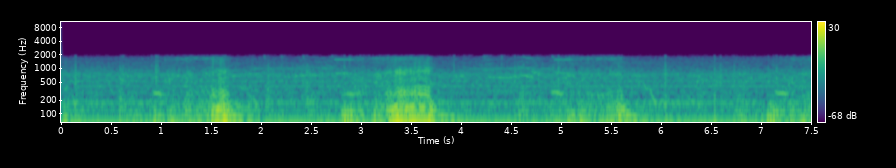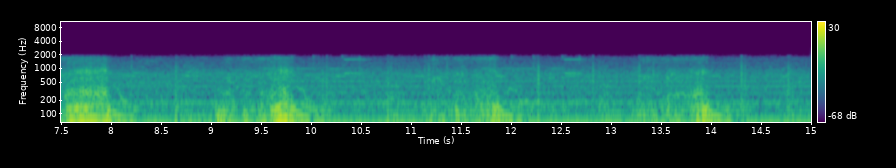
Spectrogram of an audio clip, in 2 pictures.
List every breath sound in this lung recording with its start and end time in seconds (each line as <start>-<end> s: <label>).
1.08-1.92 s: inhalation
1.08-1.92 s: rhonchi
2.90-3.74 s: inhalation
2.90-3.74 s: rhonchi
4.80-5.64 s: inhalation
7.21-8.05 s: inhalation
7.21-8.05 s: rhonchi
9.03-10.06 s: inhalation
9.03-10.06 s: rhonchi
11.29-12.31 s: inhalation
11.29-12.31 s: rhonchi
13.28-14.14 s: inhalation
13.28-14.14 s: rhonchi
